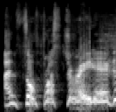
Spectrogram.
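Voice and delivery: hammed-up cry of frustration, stretched out; mock frustrated outburst. Co-host acting out the boyfriend's reply to her, mock frustrated outburst.

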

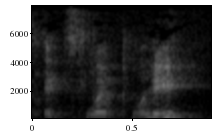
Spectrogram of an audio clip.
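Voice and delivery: soft, low deadpan quote; imitated deadpan. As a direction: drop it quietly, dead serious. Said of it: "looks me dead in the face".

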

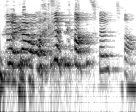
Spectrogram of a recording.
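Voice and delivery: laughing, high and loud. Real, not acted. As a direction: laugh the words out. Repeats joke, laughing.

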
